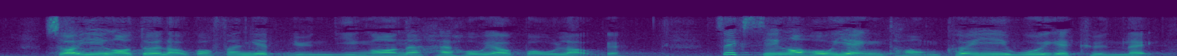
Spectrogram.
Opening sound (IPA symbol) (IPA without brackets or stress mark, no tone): s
